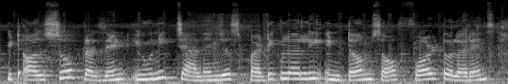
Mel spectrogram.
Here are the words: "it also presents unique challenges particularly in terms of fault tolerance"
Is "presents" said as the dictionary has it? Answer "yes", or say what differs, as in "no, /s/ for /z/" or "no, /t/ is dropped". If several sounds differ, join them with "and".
no, /s/ is dropped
